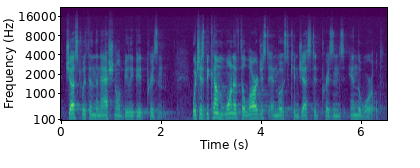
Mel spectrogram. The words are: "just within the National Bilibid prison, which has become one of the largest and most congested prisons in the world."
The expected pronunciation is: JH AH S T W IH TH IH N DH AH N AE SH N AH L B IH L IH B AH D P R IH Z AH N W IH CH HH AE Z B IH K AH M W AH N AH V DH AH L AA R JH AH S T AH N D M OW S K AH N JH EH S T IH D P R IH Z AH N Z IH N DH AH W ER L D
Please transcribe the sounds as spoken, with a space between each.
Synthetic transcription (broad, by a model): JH AH S T W IH TH IH N DH AH N AE SH N L B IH L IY B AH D P R IH Z AH N W IH CH HH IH Z B IH K AH M W AH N AH V DH AH L AA R JH AH S T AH N M OW S K AH N JH EH S T IH D P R IH Z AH N Z IH N DH AH W ER L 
